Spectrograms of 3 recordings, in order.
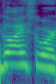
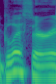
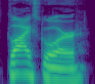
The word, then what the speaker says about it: Gliscor: It's the fact that they haven't gotten to it yet, but we're playing Glysscore today. And yes, that's how you pronounce it. It's not Glycer. It's Glysscore. Just like how I gllycored with your mom last night.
